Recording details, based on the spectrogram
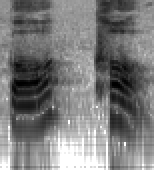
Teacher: अघोष गले के कंपन से गूंज नहीं होती। घोष का मतलब गूंज अ माने नहीं।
